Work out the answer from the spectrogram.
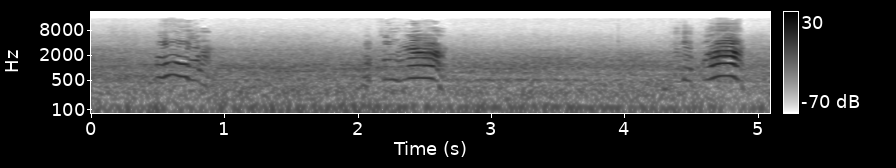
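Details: Macaw parrot speaking three separate short phrases, each a harmonic, arched syllable, the last loudest, roughly two seconds apart, with low steady background noise.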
